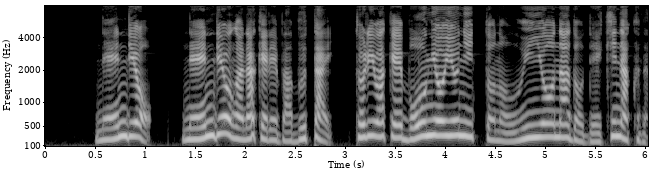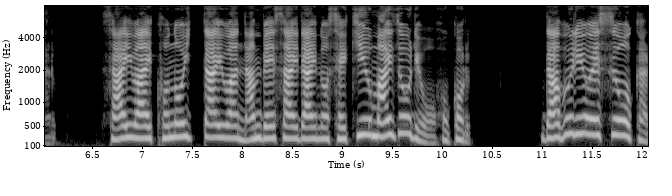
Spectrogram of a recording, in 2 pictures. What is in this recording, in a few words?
Video Game Character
